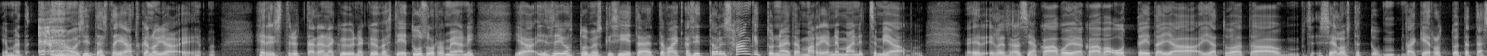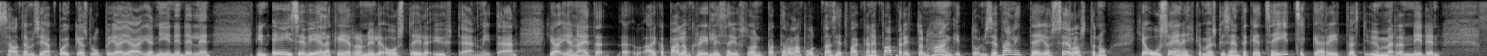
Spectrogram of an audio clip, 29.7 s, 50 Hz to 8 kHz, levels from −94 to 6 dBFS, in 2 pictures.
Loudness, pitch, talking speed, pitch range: -19 LUFS, 165 Hz, 180 wpm, 135-190 Hz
